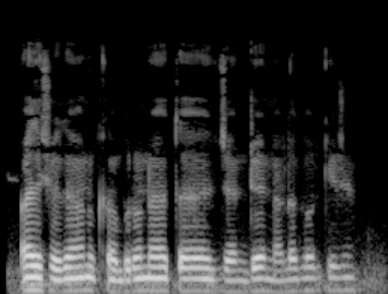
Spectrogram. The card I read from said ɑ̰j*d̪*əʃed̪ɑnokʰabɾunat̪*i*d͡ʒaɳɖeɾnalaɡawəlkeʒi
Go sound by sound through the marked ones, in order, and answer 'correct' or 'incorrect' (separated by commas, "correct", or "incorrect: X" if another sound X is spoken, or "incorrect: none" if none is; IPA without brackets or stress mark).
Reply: correct, incorrect: a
